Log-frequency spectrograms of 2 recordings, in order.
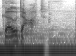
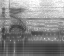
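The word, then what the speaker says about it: Godot: And if anyone tries to tell me that it's pronounced GDAU, I want to let you know that if you just look at those letters together, it's go Dot. It seems self-evident.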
